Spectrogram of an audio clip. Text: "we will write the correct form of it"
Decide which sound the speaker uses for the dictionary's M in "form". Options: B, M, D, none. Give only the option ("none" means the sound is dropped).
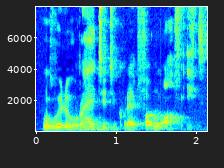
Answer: M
